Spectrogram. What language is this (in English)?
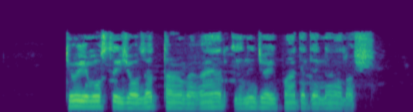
Kati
